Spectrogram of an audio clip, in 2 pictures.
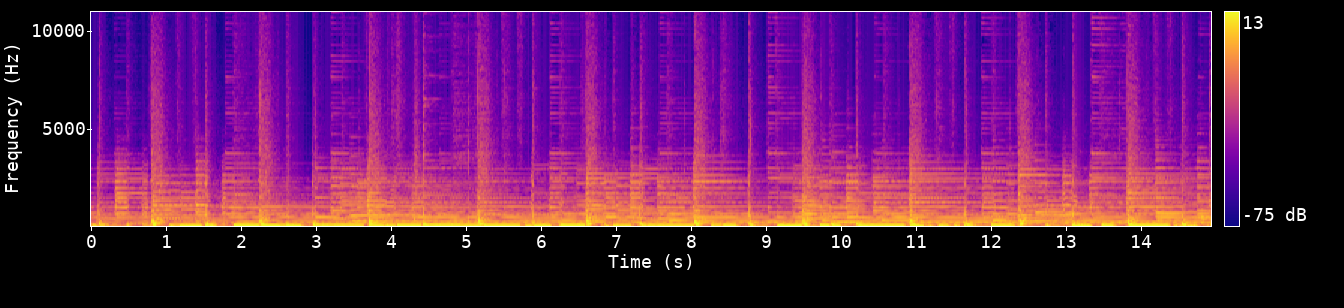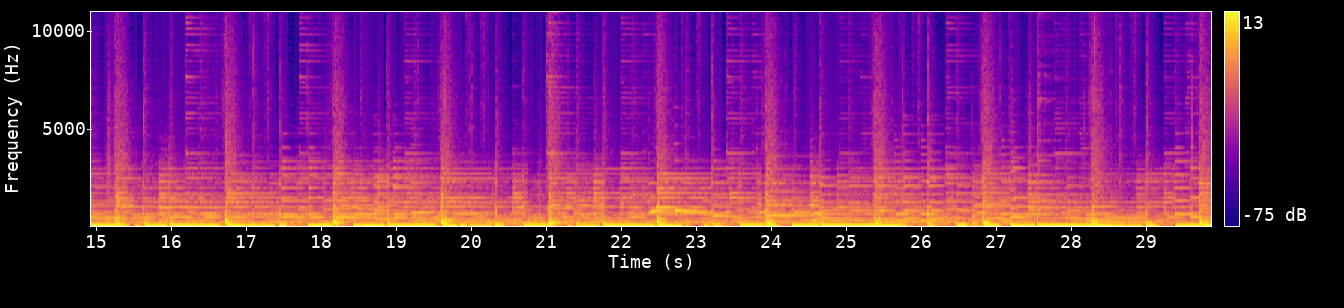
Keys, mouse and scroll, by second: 0.1-0.6 typing, 3.9 click, 6.6 click, 10.5 click, 14.0-14.5 scroll, 15.2 click, 15.2 scroll, 16.4 click, 17.7 click, 19.4 click, 21.5 click, 26.4 click, 26.7-29.2 scroll, 29.2 scroll, 29.5 click.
